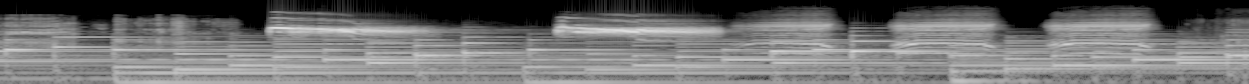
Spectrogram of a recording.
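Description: Background music with animal calls laid over it: two long, loud, falling screams, then three shorter calls that rise and fall, in quick succession.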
